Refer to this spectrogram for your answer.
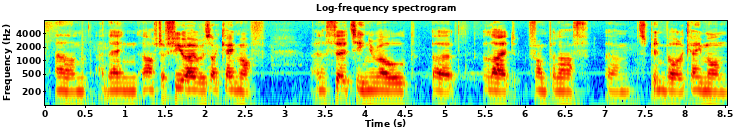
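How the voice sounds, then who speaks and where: Audible room echo surrounds a man who speaks fairly slowly at a fairly low pitch, leaving long, frequent pauses. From West Midlands, England (Tipton, Wolverhampton). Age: 60s. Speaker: former cricketer. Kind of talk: interview conversation. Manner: halting, many fillers and repeats.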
